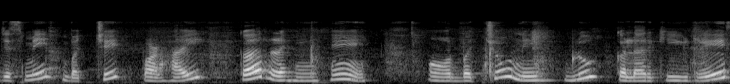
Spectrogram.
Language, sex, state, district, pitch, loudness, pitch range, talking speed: Hindi, female, Madhya Pradesh, Dhar, 190 Hz, -20 LUFS, 175-265 Hz, 115 wpm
